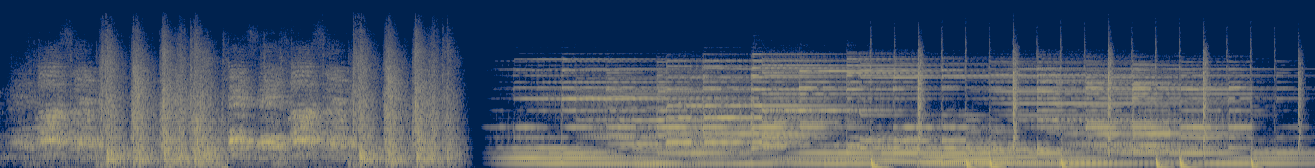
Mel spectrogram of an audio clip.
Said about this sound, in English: The crowd's reaction says it all.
